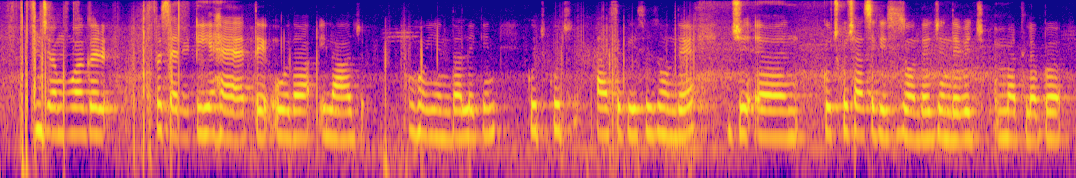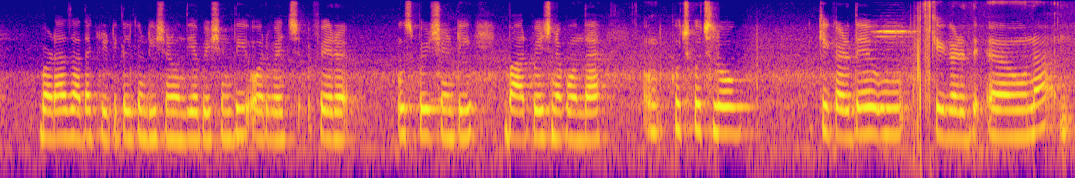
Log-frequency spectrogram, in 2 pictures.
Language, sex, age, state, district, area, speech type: Dogri, female, 18-30, Jammu and Kashmir, Jammu, urban, spontaneous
